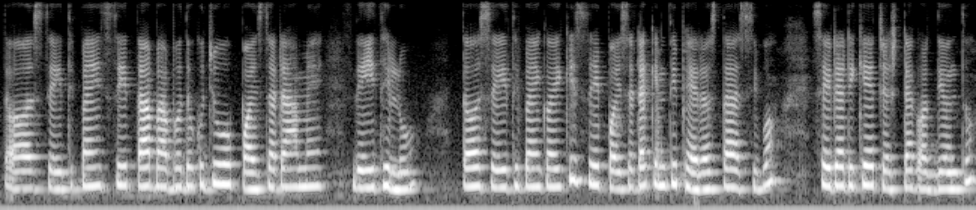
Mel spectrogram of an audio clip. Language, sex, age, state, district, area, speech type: Odia, female, 18-30, Odisha, Kandhamal, rural, spontaneous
